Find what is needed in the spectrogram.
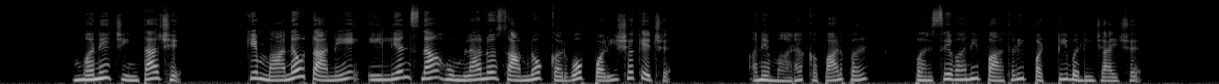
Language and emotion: Gujarati, fearful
